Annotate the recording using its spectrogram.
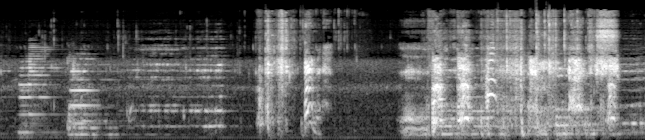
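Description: Cartoon film soundtrack: light music with held notes, then a small cartoon dog barking, in a couple of short bursts about three seconds in and again in a busy run from about five seconds in until near the end.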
